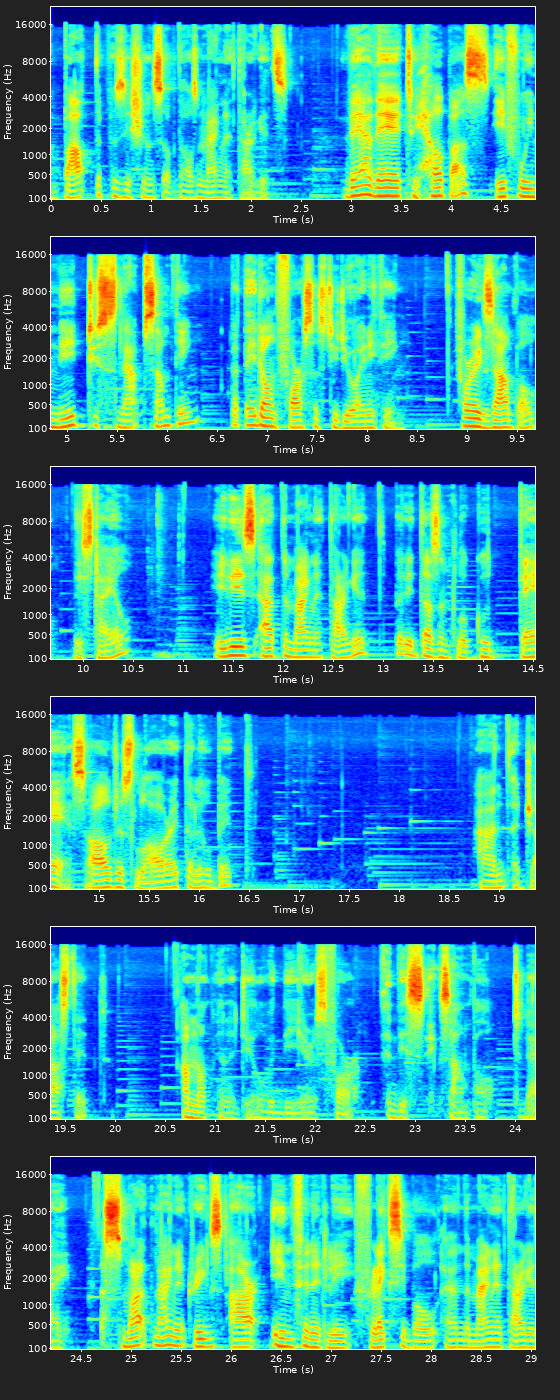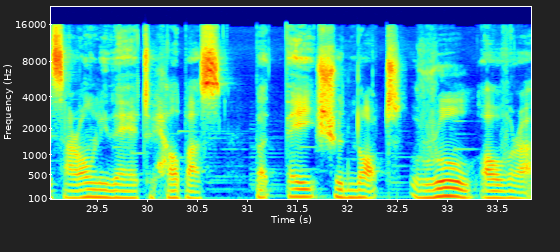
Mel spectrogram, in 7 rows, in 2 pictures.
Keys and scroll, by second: 2.8 F1, 10.6 g, 26.0 F1.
